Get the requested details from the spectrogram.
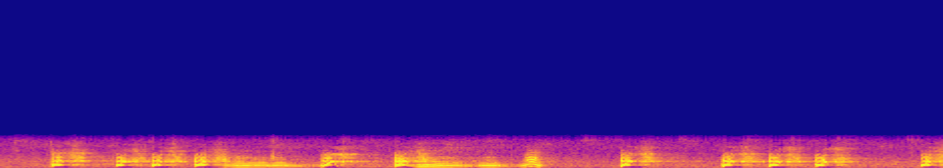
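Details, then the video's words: Collie named Tennyson barking indoors at a roommate while other dogs ignore him; sharp harmonic barks in irregular bursts, a few drawn into wavering whining yelps, about one every two seconds. "someone shut that(Collie) Dog up!"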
